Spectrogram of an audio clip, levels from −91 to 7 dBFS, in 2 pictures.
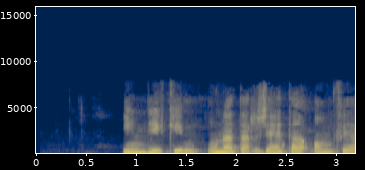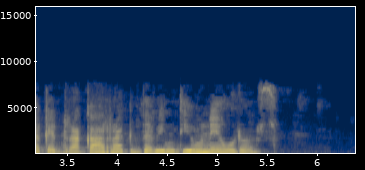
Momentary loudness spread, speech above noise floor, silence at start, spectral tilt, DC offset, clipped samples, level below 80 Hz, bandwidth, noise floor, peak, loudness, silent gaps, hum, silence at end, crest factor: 8 LU; 49 dB; 0.85 s; -6.5 dB/octave; under 0.1%; under 0.1%; -60 dBFS; 7.8 kHz; -68 dBFS; -2 dBFS; -19 LUFS; none; none; 0.8 s; 18 dB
